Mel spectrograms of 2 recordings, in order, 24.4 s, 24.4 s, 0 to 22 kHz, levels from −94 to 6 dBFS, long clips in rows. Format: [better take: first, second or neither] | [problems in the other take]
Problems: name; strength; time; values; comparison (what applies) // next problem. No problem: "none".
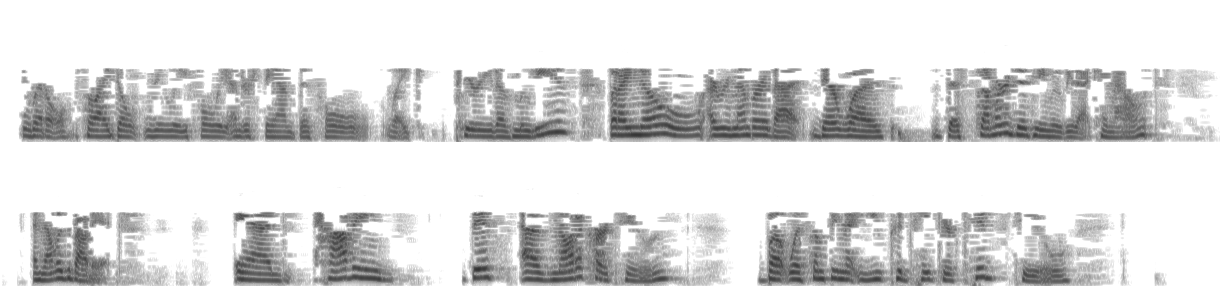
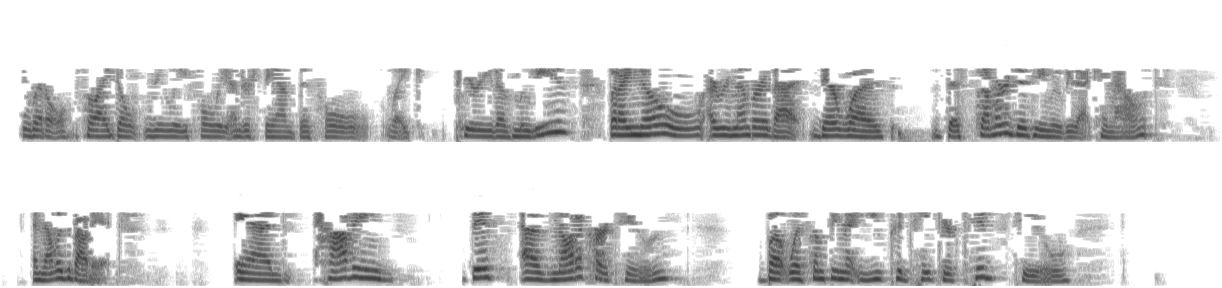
neither | garbled, watery; badly; nothing above 3 kHz; the same in both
